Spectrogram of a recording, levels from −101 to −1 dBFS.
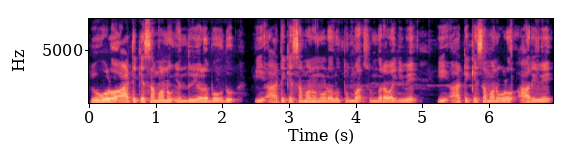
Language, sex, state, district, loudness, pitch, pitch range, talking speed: Kannada, male, Karnataka, Koppal, -19 LUFS, 135 Hz, 130-140 Hz, 140 wpm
